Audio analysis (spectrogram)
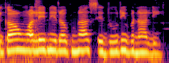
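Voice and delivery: usual speaking voice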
